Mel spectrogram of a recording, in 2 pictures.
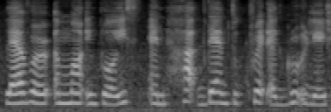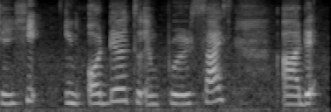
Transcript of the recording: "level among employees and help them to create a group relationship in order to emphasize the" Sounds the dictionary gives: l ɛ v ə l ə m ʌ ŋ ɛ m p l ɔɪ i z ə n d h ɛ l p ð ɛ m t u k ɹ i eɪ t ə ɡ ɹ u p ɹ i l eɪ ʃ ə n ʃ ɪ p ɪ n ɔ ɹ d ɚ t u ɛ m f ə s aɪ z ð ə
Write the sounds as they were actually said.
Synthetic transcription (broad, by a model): l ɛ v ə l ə m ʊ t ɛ m p l ɔɪ i s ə n h ɛ l p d ɛ m t u k ɹ i eɪ t ə ɡ u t ɹ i l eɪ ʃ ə n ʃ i p ɪ n ɔ d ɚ t u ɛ m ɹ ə s aɪ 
